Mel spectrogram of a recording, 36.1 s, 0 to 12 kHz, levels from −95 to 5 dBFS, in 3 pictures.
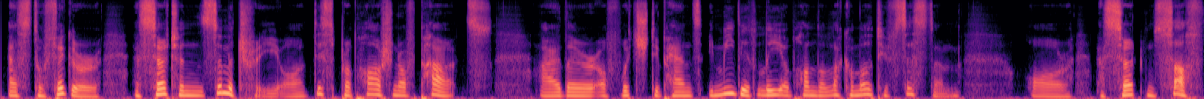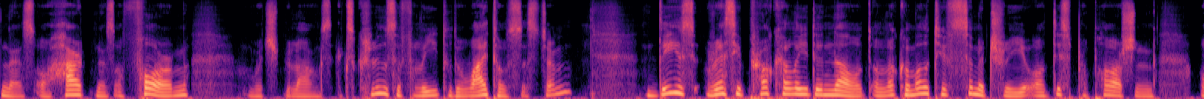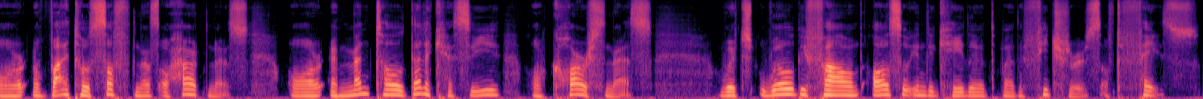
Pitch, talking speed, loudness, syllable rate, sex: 145 Hz, 105 wpm, -21 LUFS, 3.2 syllables/s, male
